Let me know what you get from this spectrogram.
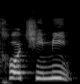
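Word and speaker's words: Ho Chi Minh: When I was in high school, I was Ho Chi Min. Because in history class, you have to like pick a character and here and there. And I was ho and I pronounce the H, right?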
